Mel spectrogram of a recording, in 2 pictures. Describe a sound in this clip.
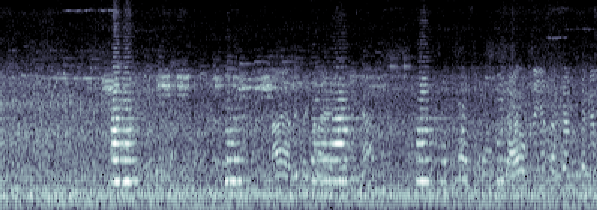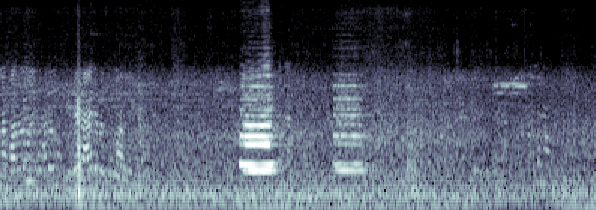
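Traffic rumbles steadily along a busy street.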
